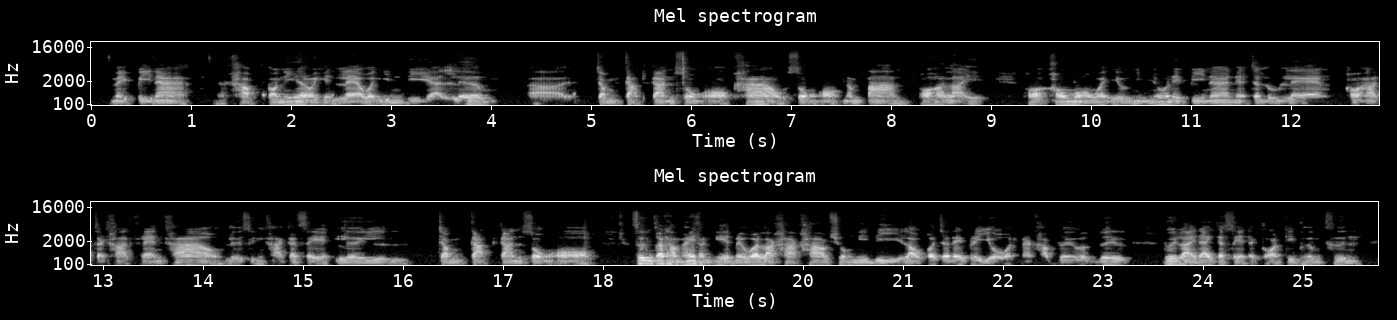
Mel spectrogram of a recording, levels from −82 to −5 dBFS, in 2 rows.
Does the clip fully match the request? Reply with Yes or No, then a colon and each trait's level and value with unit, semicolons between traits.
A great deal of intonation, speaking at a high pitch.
No: wide, 6.5 semitones; low, 100 Hz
